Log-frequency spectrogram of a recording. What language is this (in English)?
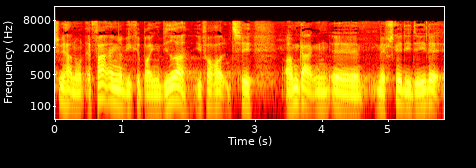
Danish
